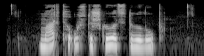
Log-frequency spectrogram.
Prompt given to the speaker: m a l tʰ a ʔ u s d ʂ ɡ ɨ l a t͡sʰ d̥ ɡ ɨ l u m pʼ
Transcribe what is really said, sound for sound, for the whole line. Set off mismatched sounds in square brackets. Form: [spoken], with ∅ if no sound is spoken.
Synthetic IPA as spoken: m a [r] tʰ a ʔ u s d ʂ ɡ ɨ l a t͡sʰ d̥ ɡ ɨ l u [∅] pʼ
